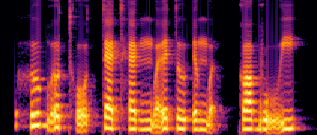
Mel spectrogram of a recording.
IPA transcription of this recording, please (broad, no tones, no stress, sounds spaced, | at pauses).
h ɯ ɡʷ ḛ ʊ̯ tʰ o̰ tː ɛ tʰ ɛ ɡ ŋʷ ɛ̰ ɪ̯ t ɯ ʔ e ŋʷ ɛ̰ ʔ kː ʌ ɡ w ṵ j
